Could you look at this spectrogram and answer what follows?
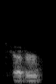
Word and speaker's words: Keter: click in one ketter is it ketter or keter i've heard either or honestly yeah me too it's i i just say ketter because i was like heber okay how is that pronounced and apparently it's ketter but i don't really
